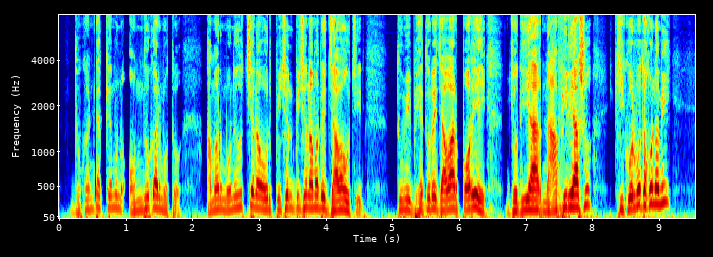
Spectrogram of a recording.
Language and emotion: Bengali, fearful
